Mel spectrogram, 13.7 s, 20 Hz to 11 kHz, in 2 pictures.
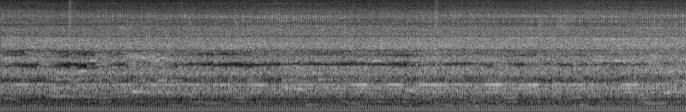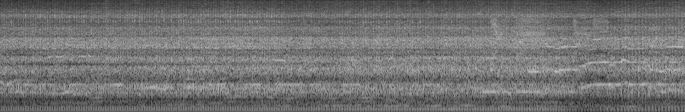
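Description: Massey Ferguson 260 tractor's diesel engine running steadily under load while it pulls a disc harrow through dry soil. The engine note shifts near the end.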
